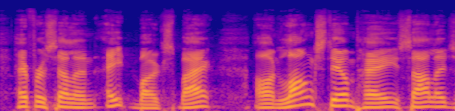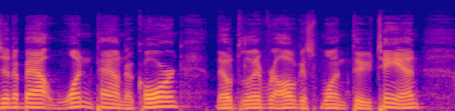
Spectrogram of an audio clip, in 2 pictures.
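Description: With an unremarkable speaking voice, a man talks at a moderate pace and a fairly high pitch, with ordinary pitch variation. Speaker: livestock auction announcer. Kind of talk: reading out lot descriptions for a cattle auction. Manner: brisk, matter-of-fact listing of lot details.

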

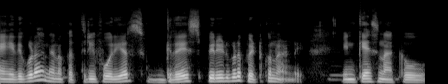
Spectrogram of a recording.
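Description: A man speaks in an ordinary speaking voice at medium pitch with ordinary pitch variation. The sound is dry and close with no echo. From Andhra Pradesh, Rayalaseema (Kurnool, Anantapur), later Hyderabad. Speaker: singer and film music composer. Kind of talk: casual interview.

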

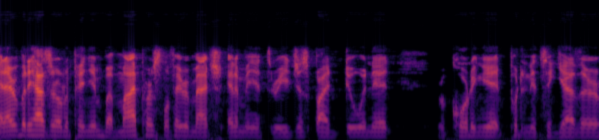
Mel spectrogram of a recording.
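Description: The delivery is monotone, with flat intonation and a very fast pace. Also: man, medium pitch for a man.

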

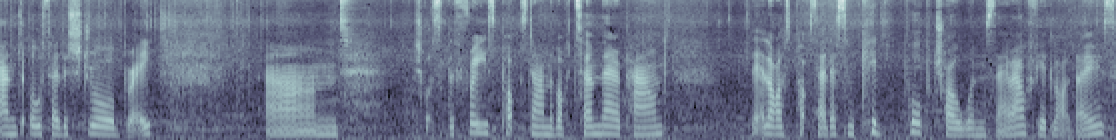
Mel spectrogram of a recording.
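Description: A woman speaks at a moderate pace with long, frequent pauses. The sound is dry with no echo, and there is light background noise. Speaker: shopper vlogger. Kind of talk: casual vlog chat. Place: shop. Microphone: phone near.

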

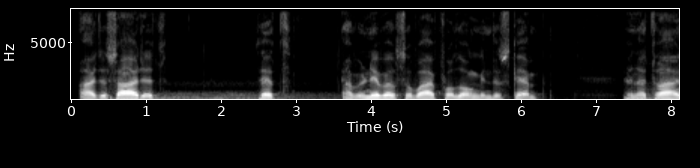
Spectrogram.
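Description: Faint music plays in the background as a man speaks very slowly in a fairly high pitch. His intonation is monotone and flat, with long, frequent pauses. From Lithuania. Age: 90s. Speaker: Gulag survivor. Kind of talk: testimony. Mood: grave, reflective. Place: home room.

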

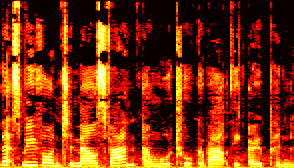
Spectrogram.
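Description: The speaker is a woman going at a moderate pace. Behind her sits light background noise. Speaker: vanlife vlogger. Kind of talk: casual vlog chat. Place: open country. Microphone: phone near.

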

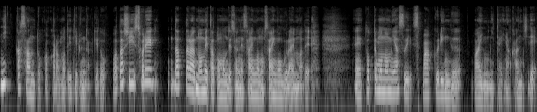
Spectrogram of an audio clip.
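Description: Over a silent background on a very clean recording, a woman speaks at a fairly quick pace in a fairly low pitch, with vocal fry and very wide pitch swings. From Aomori, Nanbu region, Japan. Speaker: knitting YouTuber. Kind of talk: casual chat.

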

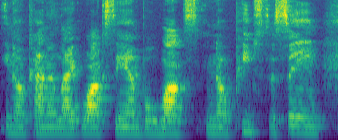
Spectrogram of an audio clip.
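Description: This woman's voice sits at a fairly low pitch. Room echo is audible around her. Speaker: TV show reviewer. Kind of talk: casual vlog chat. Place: bathroom. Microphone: phone near.

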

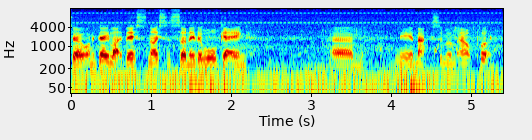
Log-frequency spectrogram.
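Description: A man's voice, dry with no echo, against noticeable background noise. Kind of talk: casual vlog tutorial. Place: boat.

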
